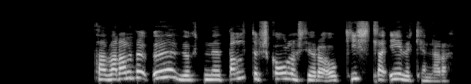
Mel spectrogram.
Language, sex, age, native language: Icelandic, male, 12, Icelandic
